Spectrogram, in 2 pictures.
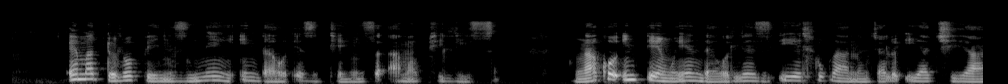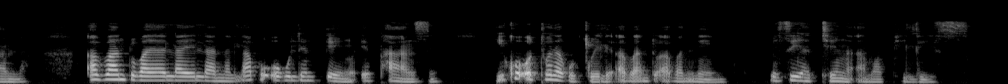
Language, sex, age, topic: North Ndebele, female, 18-24, health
